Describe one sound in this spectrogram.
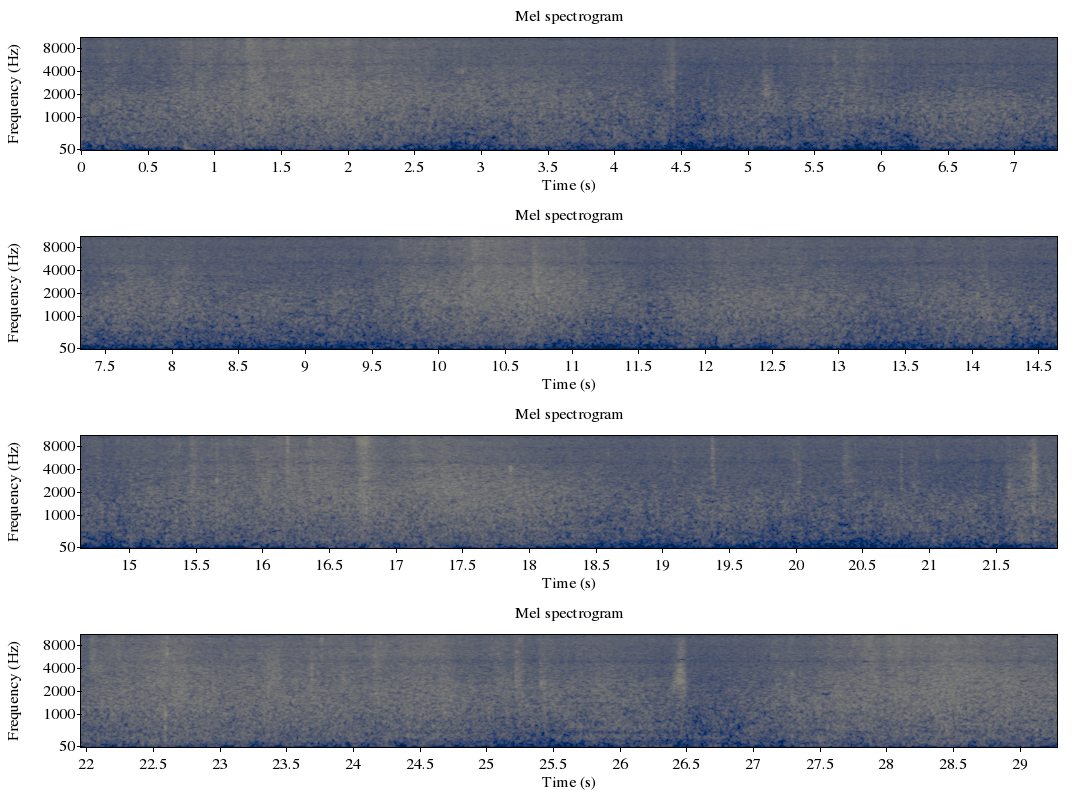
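Small waves wash softly onto the shore in repeating surges.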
